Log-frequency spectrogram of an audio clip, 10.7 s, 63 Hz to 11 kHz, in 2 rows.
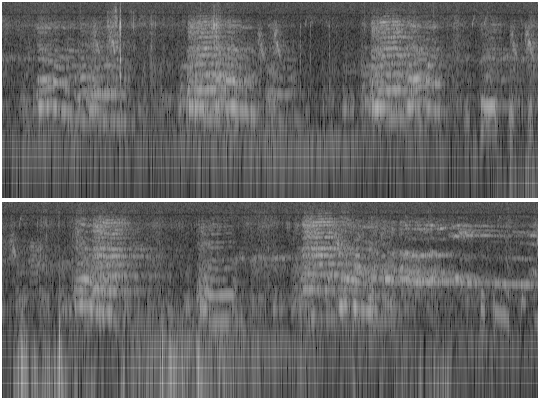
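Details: Red Blue Wyandotte chickens, 2020 stock: loud, raspy, harmonic crows or squawks recur roughly every two seconds over steady low rumbling, with thumping bumps in the middle section.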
